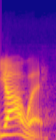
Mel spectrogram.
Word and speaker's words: Yahweh: why is it Yahweh it was a Hebrew word that they didn't really even know how to pronounce they've kind of settled through the years to pronounce it Yahweh but the problem was that ancient Hebrew didn't have any vowels in it and so it basically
